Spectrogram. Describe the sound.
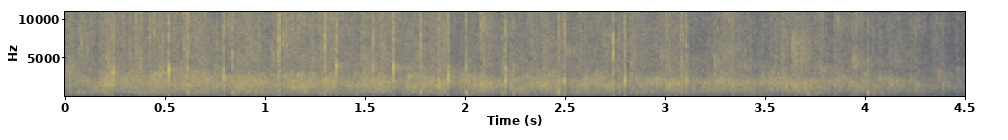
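Warm applause from an audience at the Science Gallery in Dublin welcoming guests, a dense, steady roar of many hands clapping without pause, fairly loud and unbroken throughout.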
